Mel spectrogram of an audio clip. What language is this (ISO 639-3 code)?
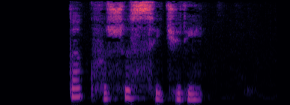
kbd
